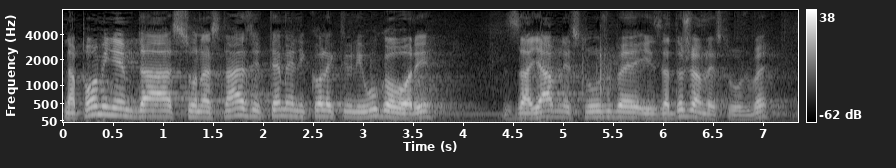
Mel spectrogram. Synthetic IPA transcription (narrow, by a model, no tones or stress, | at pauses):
napo̞miɲe̞md̪asunasnaːzit̪e̞meʎʲniko̞le̞k̚t̪iʋniuɡo̞ʋo̞ɾi | zajaːʋne̞slˠuːʒbe̞izad̪r̩ʒaʋne̞slˠuːʒbe̞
